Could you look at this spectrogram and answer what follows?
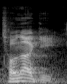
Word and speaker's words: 전화기: Why don't you give us the native speaker pronunciation? 전화기.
